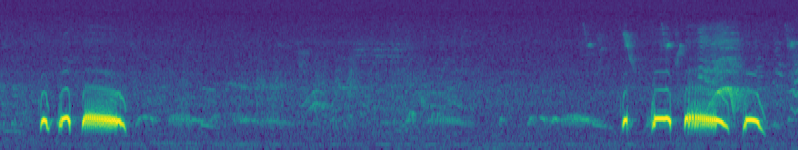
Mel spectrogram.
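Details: Spotted dove calling at dawn to lure other doves; two clusters of short coos each end in a long coo, with a quiet stretch of faint distant cooing and hum between them.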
